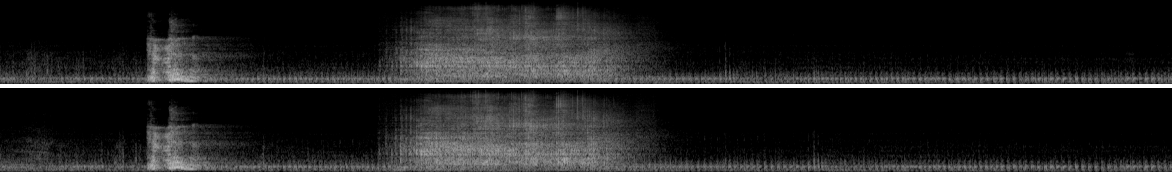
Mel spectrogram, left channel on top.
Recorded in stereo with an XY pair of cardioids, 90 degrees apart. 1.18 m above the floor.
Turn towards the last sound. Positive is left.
turn(degrees=-60)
